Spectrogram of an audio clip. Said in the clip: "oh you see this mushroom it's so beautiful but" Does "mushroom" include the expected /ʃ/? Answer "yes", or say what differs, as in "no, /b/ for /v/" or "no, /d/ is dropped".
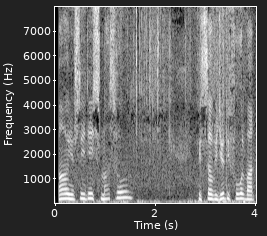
no, /s/ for /ʃ/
